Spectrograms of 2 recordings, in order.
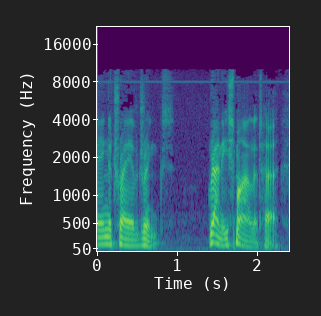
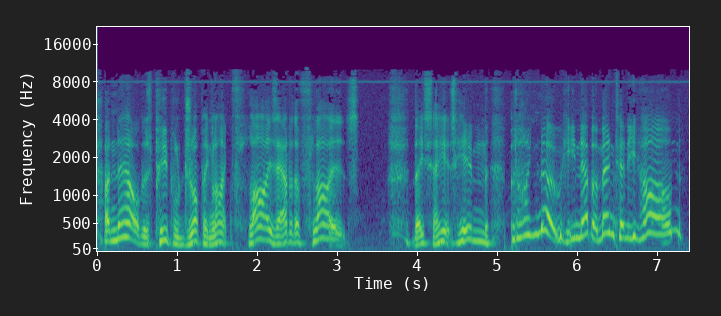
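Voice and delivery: high, drawn-out wail of protest; tearful old woman; 8 semitones higher than usual. A narrator's reading. Old woman insists to Nanny he meant no harm, tearful. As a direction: protest his innocence, pitch climbing high.

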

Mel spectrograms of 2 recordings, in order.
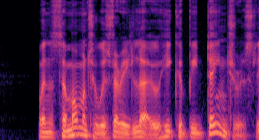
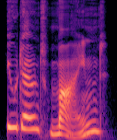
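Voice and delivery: much higher, slow, surprised lady; Lady Sybil; 14 semitones higher, 4 dB louder, much slower than usual. A narrator's reading. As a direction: ask in gentle disbelief. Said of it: "said Lady Sybil".

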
